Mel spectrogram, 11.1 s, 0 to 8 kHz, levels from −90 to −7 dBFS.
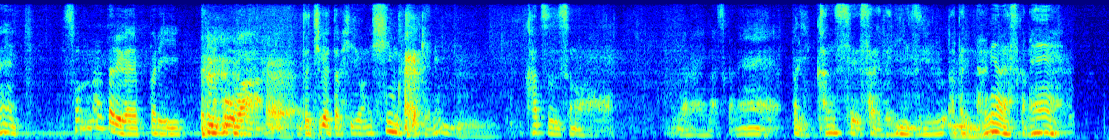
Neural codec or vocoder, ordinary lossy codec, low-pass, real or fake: vocoder, 44.1 kHz, 128 mel bands, Pupu-Vocoder; none; 7.2 kHz; fake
